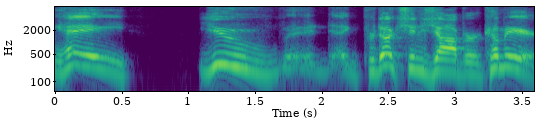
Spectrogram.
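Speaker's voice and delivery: slow, drawn-out, play-acted scream. Retelling how Don Callis calls over a production jobber, imitating him screaming. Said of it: "he starts screaming".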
